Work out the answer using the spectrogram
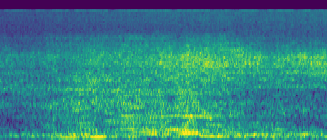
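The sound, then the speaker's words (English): A car engine rumbles low and steady as the car is pulled to a halt in a compound. The sound is faint and continuous, with no voices. “Claire Chambers pulls a car to a halt in the compound”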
